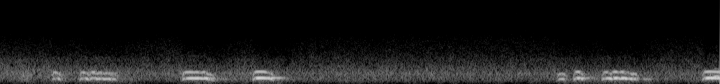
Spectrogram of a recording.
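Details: Great horned owls calling in a backyard during the evening: low, even hoots in short clusters, a pause of several seconds, then another group of two to three hoots, against soft hiss.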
